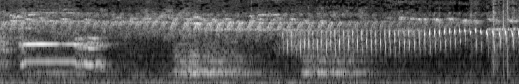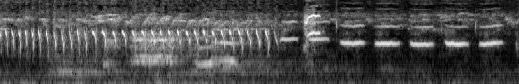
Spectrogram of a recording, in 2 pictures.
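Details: Agate pastel Belgian canary from a breeding pair singing: brief whistled notes, then a long fast rolling trill held for about six seconds, ending in a series of separate chirps.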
